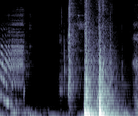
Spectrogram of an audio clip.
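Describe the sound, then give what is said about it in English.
A door opening onto a hallway eases shut with a faint creak, then a soft double thunk as it meets the frame and latches, fairly quiet, with no voices. “Abby walked to the door, looked into the hallway, and closed the door quietly.”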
